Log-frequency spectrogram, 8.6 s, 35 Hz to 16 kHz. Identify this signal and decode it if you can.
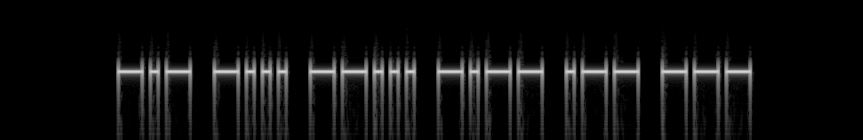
Morse code, heard as a keyed tone, about 15 wpm, 700 Hz. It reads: KB7YWO
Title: USA Call Signs - 4x Character Spacing - 15wpm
